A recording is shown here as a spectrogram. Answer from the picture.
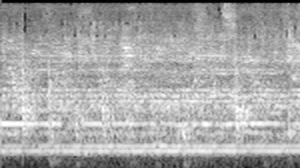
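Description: Live band music, recorded from the room: a sustained chord held over a steady low beat, about two hits a second.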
